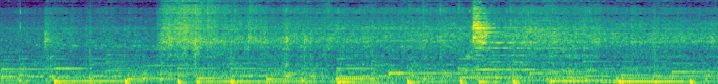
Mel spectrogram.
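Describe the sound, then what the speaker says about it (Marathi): Corn sizzles in a pan of spicy ginger-garlic masala, a continuous close frying hiss over a low steady hum, with two sharper surges of spattering partway through. "तर ही मक्का घालून घेतलेली आहे आपण याच्यामध्ये।"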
